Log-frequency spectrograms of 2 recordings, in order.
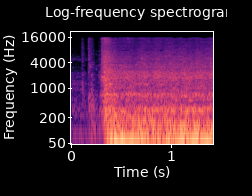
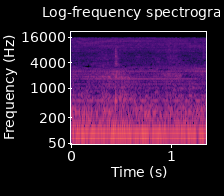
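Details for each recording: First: Tractor after fuel filter change, cranked after about 20 seconds of priming: starter churns about two seconds without catching, then two high beeps; air in fuel system, mechanic advises loosening a bleed screw. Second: Gator fuel system during a fuel filter change; a quiet, constant low electric buzz with bubbling as the pump primes and fills the new filters. Normal fuel priming pump buzz.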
